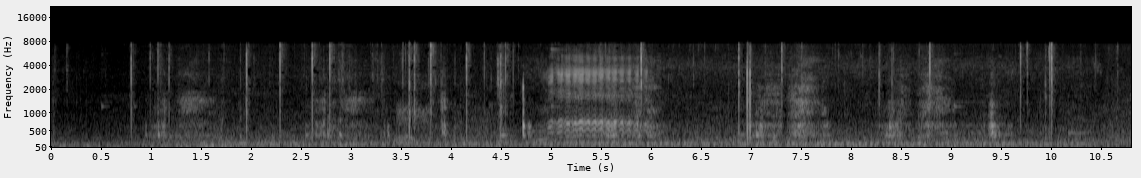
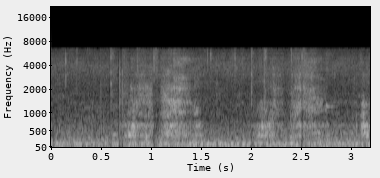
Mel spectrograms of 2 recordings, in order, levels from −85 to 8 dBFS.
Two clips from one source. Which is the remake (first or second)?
second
